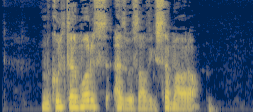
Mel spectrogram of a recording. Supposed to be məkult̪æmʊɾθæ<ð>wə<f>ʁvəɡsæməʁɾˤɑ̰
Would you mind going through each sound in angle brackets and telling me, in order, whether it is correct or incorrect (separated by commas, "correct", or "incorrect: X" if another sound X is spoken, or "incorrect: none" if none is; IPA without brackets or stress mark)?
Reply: correct, incorrect: θ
